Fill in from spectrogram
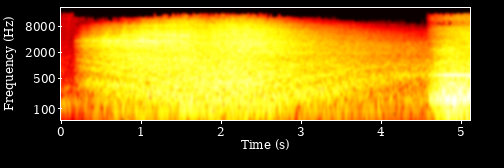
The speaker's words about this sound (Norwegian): Vi tok intervju med … bak på rad 19 hvor eh, jeg satt, bare for å gjøre et poeng av eh, hvor stille eh, flyet er. Og det kan vi jo ta og høre på nå.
